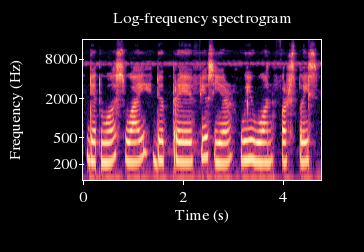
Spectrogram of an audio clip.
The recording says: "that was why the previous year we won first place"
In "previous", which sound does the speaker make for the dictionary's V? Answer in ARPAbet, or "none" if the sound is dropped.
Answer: F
